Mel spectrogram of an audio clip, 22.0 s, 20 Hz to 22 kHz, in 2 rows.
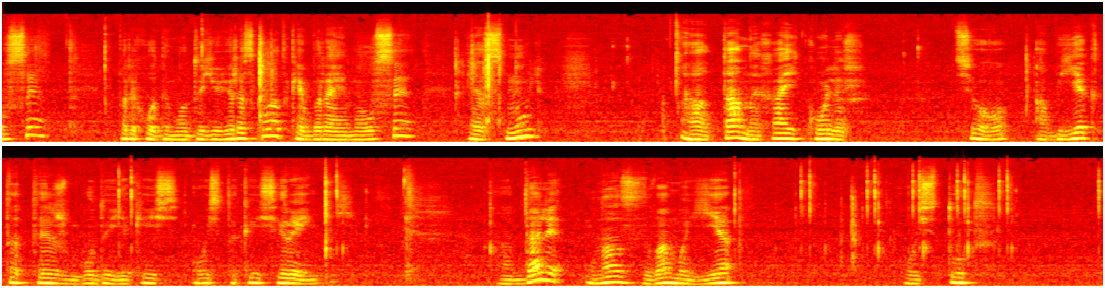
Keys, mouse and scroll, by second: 4.6 s, 10.4 g, 14.5 click, 16.4-19.2 middle drag, 19.2 click, 19.9 shift+click, 20.3 shift+click.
